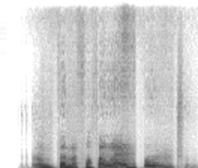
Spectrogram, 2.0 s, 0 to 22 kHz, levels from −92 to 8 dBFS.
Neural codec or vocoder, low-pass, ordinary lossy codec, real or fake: codec, 44.1 kHz, 0.9 kbps, DAC; none; none; fake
